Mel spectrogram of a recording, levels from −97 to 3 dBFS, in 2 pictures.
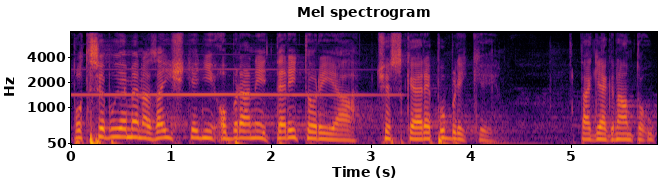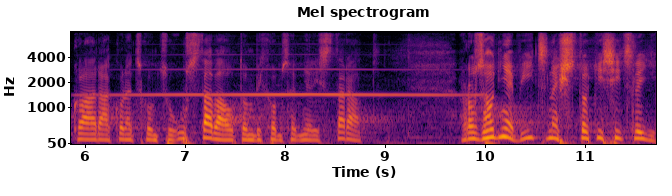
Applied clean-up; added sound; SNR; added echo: none; Wind instrument, woodwind instrument; 14 dB; none.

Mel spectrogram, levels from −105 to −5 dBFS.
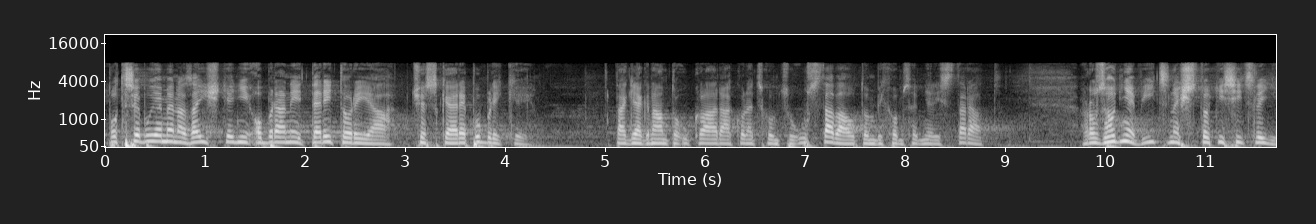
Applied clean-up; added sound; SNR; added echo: none; none; none; none.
